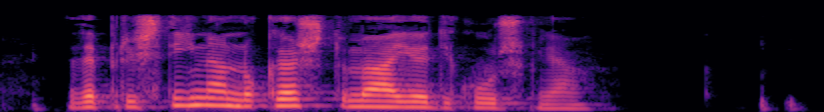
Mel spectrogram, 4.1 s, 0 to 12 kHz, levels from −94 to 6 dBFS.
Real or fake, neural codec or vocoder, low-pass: real; none; 7.2 kHz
